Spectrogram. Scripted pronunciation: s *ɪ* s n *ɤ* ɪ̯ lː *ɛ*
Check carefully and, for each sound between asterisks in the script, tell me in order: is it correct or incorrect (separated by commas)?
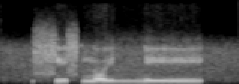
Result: correct, incorrect, incorrect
